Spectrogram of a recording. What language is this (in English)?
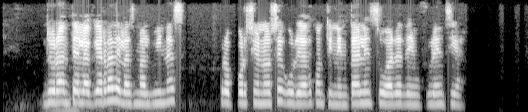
Spanish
